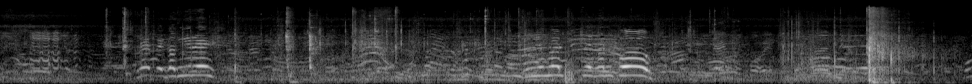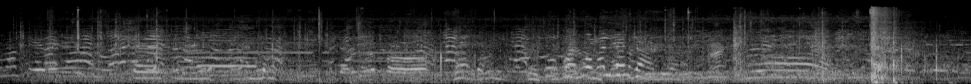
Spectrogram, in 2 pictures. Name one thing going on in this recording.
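Young boys talk and shout excitedly nearby, outdoors.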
